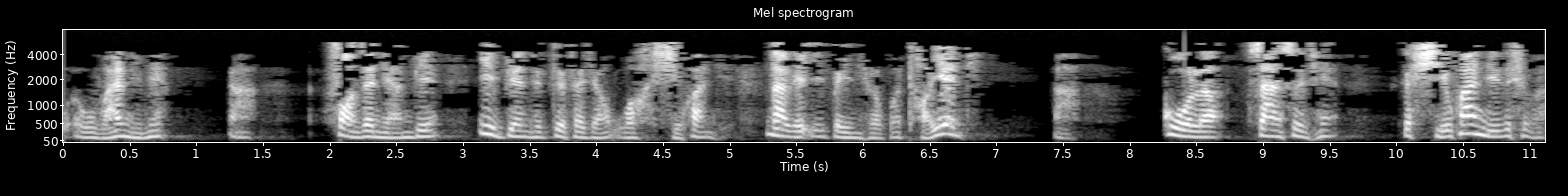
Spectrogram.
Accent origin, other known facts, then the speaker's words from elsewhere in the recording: China; 32亿乘10万，我们中国人算法是 320兆，这一坛指320兆。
